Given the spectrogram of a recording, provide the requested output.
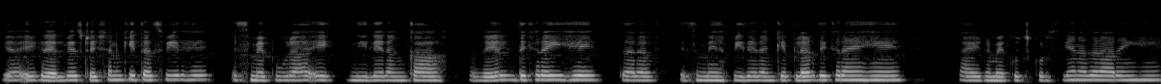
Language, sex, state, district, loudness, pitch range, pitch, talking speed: Hindi, female, Chhattisgarh, Sukma, -28 LUFS, 185-205 Hz, 195 Hz, 170 wpm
